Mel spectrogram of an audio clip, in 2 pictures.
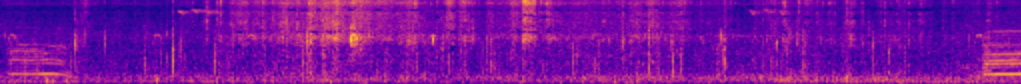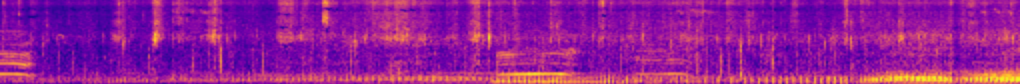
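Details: Herd of cows on a project road calling the herd: short moos scattered through the stretch, one near the start, one midway, a pair later, amid busy clattering and rising rumbling noise toward the end.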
